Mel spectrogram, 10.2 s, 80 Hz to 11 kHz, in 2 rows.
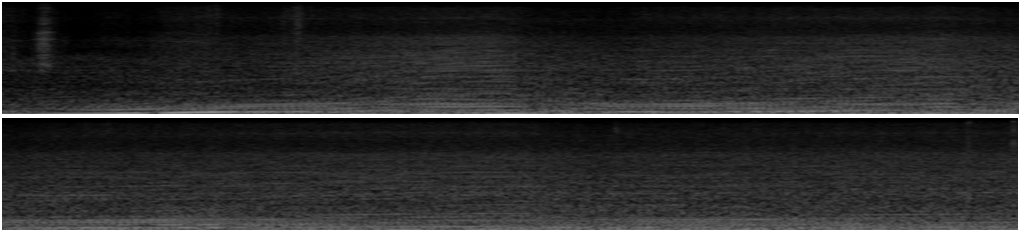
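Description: A 2021 Chevrolet Silverado 1500 RST diesel pickup accelerates from 0 to 60 at full throttle, its engine building into a steady, deep, rising drone that holds for several seconds.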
